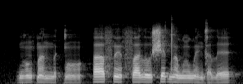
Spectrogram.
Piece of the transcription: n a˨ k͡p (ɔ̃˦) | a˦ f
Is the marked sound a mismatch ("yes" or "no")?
yes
